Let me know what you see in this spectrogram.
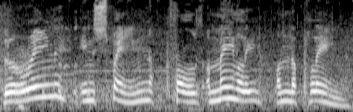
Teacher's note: give it a go tighten the top of your mouth and when you get to the word falls just linger over the vowel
